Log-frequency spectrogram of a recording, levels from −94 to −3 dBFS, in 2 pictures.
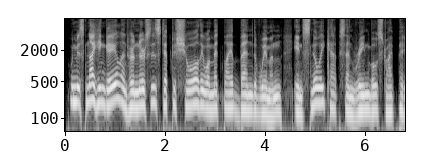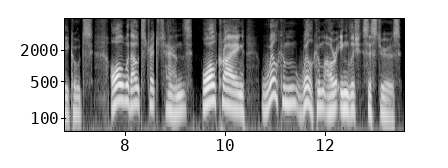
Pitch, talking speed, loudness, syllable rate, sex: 155 Hz, 150 wpm, -19 LUFS, 4.6 syllables/s, male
